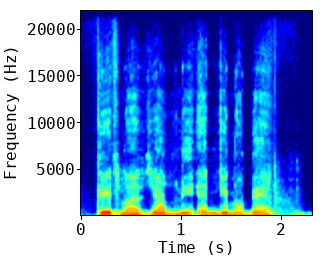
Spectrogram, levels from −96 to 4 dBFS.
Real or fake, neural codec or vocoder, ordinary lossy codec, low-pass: fake; codec, 44.1 kHz, 1.7 kbps, Pupu-Codec; none; none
